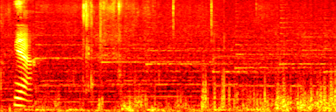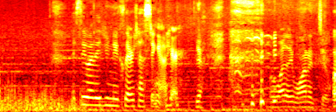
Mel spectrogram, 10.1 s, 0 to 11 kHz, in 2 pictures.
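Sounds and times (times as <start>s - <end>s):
faint background music: 0.0s - 10.0s
wind buffeting microphone: 0.0s - 10.0s.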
